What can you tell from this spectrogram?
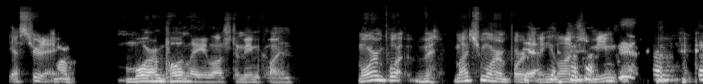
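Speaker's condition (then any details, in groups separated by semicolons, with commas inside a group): No condition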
